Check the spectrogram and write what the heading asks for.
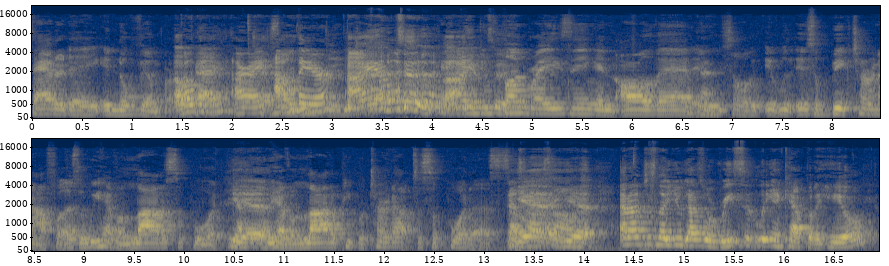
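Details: Adult woman in conversation; normal speech.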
